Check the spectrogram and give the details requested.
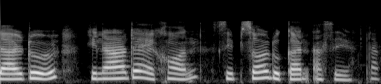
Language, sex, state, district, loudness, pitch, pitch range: Assamese, female, Assam, Sonitpur, -16 LUFS, 265 Hz, 245-280 Hz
